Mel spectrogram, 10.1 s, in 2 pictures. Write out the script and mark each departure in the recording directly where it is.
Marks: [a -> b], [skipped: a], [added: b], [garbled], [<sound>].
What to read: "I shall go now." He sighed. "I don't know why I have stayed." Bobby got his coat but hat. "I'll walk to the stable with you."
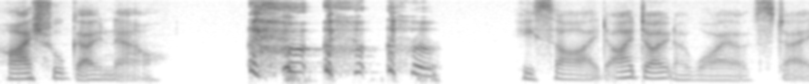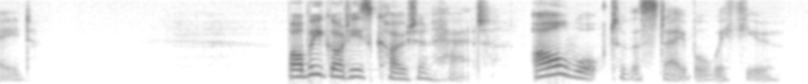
"I shall go now." [cough] He sighed. "I don't know why I have stayed." Bobby got his coat [but -> and] hat. "I'll walk to the stable with you."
